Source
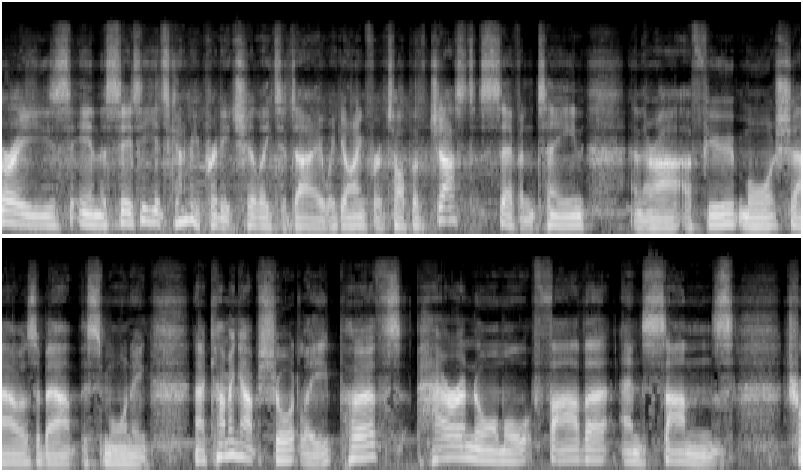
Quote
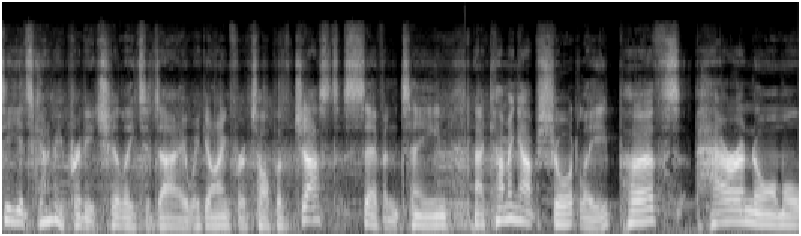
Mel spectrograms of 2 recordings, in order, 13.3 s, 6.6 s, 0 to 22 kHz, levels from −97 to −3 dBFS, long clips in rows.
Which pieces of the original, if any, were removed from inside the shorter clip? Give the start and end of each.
5.0 s to 8.2 s

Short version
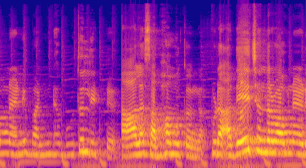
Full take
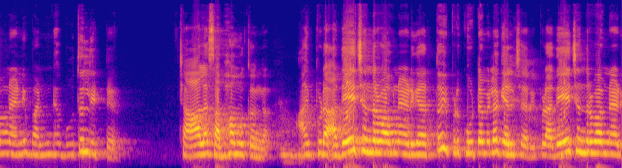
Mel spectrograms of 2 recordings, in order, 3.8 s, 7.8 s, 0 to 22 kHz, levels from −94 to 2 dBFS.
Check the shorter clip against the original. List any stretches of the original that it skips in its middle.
1.5 s to 2.3 s, 3.4 s to 3.9 s

